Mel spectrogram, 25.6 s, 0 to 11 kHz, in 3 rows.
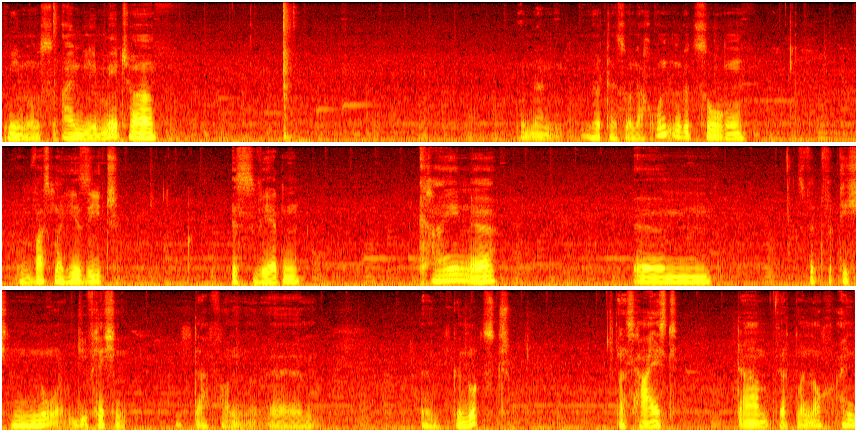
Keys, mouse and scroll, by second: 0.5 1, 2.8 Return, 5.1-5.4 scroll up 1, 5.9-9.5 drag, 12.2-15.3 drag, 15.8-16.3 scroll down 2, 16.5-20.7 drag.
